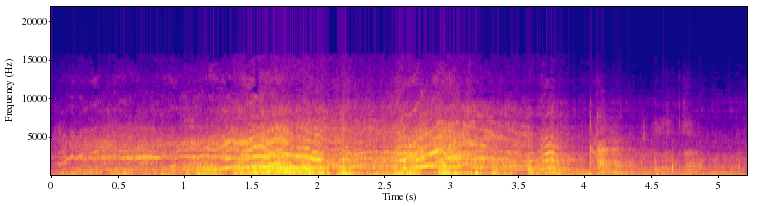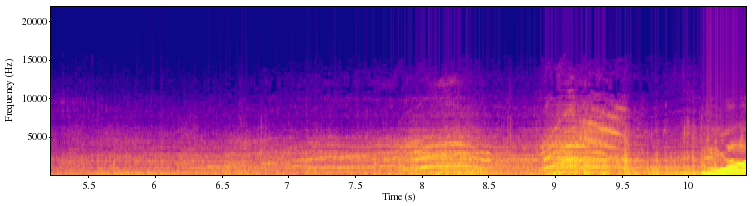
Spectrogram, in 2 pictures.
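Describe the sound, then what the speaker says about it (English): A Team Corally Kagama 6S RC truck on belted Terraform tyres drives with its electric motor whining, rising and falling through accelerations and ending with a sharp rising whine, near and moderately loud. "The more I drive this truck with this motor, the more I get comfortable with it."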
